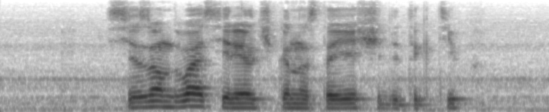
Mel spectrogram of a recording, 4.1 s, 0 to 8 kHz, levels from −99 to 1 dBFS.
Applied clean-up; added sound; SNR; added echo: none; none; none; none.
